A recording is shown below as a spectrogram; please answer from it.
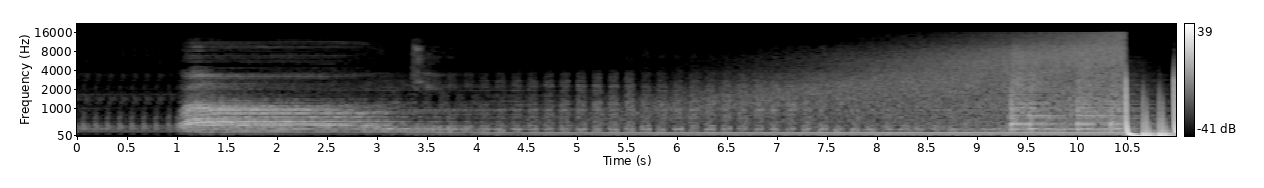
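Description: Psytrance remix build-up. After about a second of quiet, a held synth chord swells in over a steady low drone, and a rising noise sweep grows louder and brighter toward the end.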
